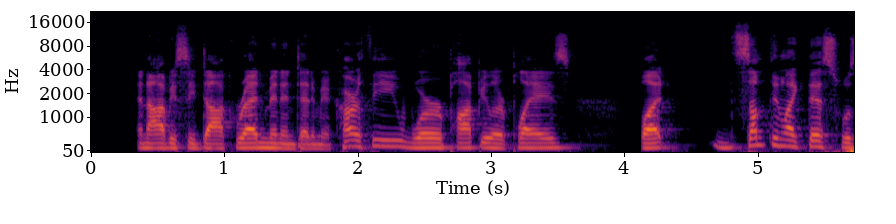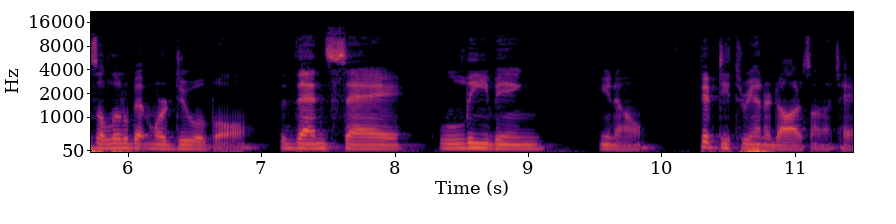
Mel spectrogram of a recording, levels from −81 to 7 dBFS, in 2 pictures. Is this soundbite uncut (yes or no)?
yes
